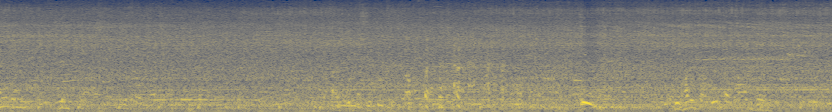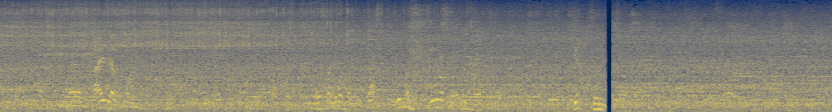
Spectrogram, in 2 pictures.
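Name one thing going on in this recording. A model train rumbles and clatters steadily along its tracks.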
